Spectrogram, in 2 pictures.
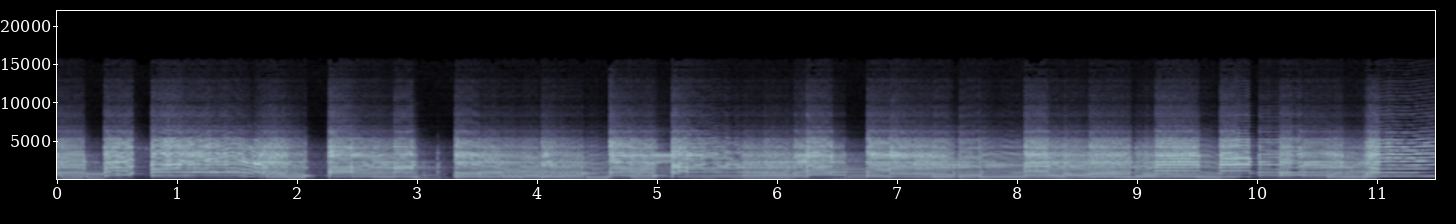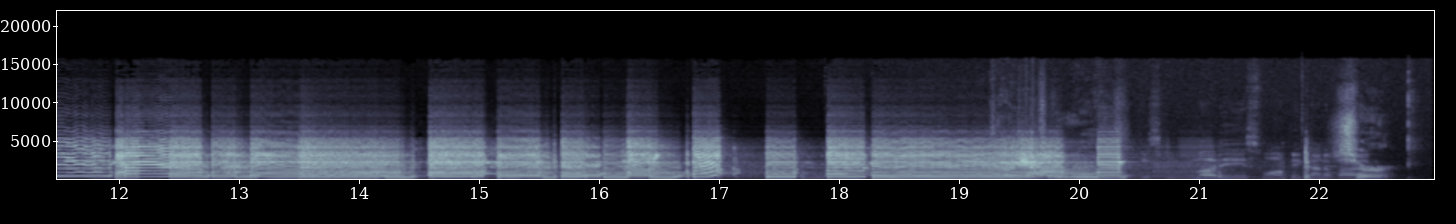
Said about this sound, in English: Got the Danelectro. That goes into the Dane Electro Back Talk, which um, I love just for the, it, it's an echo where the echo is backwards. And so it just gives you that psychedelic.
